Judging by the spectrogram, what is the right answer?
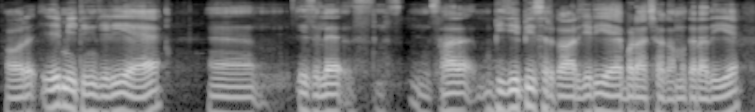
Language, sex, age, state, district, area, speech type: Dogri, male, 45-60, Jammu and Kashmir, Udhampur, urban, spontaneous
